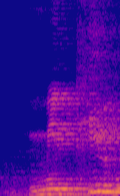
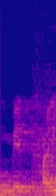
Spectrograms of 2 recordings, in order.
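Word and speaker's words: methyl: Science में उच्चारण थोड़ा सा अलग अलग होता है। जैसे अगर इसको आप पढ़िएगा साइंस में तो बहुत लोग मेथिल बोलता है, बहुत लोग मेथाइल बोलता है।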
